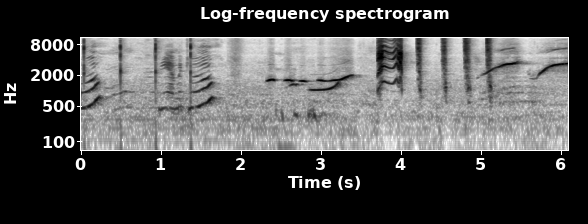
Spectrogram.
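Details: Green Indian ringneck parakeet, a hand-tame pet, talking: short harmonic speech-like bursts between sharp clicks, then a level whistle sliding upward, more clicks, and two rising whistles at the end.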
